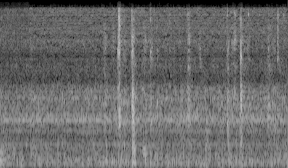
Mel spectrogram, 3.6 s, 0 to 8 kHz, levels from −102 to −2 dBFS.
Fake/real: fake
